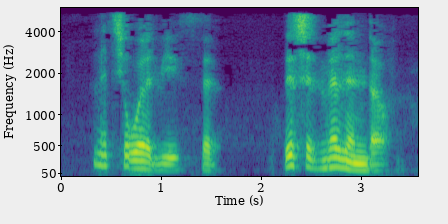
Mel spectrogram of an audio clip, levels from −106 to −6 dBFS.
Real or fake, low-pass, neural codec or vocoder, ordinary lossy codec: fake; 5.4 kHz; codec, 16 kHz in and 24 kHz out, 0.6 kbps, FocalCodec, streaming, 2048 codes; MP3, 24 kbps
